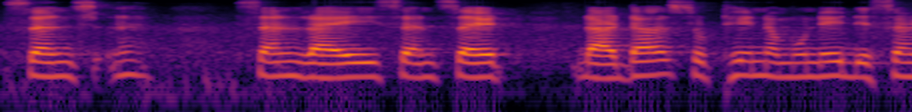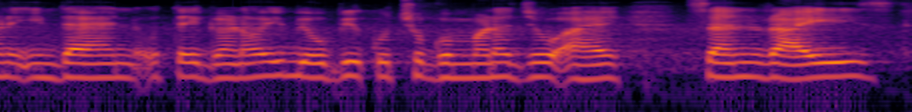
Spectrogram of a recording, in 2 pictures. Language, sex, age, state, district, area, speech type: Sindhi, female, 45-60, Gujarat, Surat, urban, spontaneous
